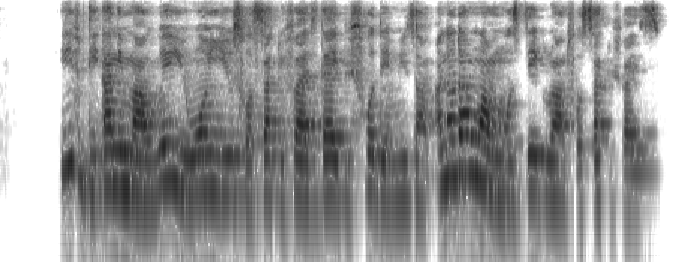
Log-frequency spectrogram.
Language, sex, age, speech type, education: Nigerian Pidgin, female, 15-29, spontaneous, tertiary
